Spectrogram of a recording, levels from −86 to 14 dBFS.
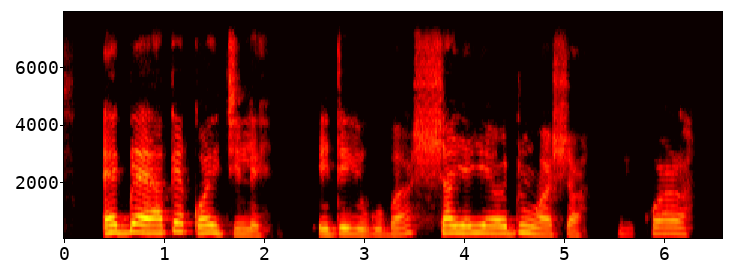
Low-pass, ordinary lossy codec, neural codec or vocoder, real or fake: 7.2 kHz; Opus, 64 kbps; codec, 16 kHz, 16 kbps, FreqCodec, smaller model; fake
